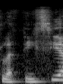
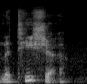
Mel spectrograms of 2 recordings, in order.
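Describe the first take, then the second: First: The name is said with a Spanish-style pronunciation. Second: The name is said with an English-style pronunciation. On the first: This is how a native speaker says the name. "when she pronounced Leticia" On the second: This is how the name looks written in the book. "it looks like Letitia"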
